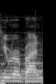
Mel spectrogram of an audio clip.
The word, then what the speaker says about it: Herobrine: you're pronouncing this guy's name wrong it is not Herobrine it's Herobrin let me explain you may be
